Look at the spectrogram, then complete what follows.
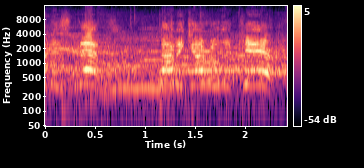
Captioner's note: crowd cheering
